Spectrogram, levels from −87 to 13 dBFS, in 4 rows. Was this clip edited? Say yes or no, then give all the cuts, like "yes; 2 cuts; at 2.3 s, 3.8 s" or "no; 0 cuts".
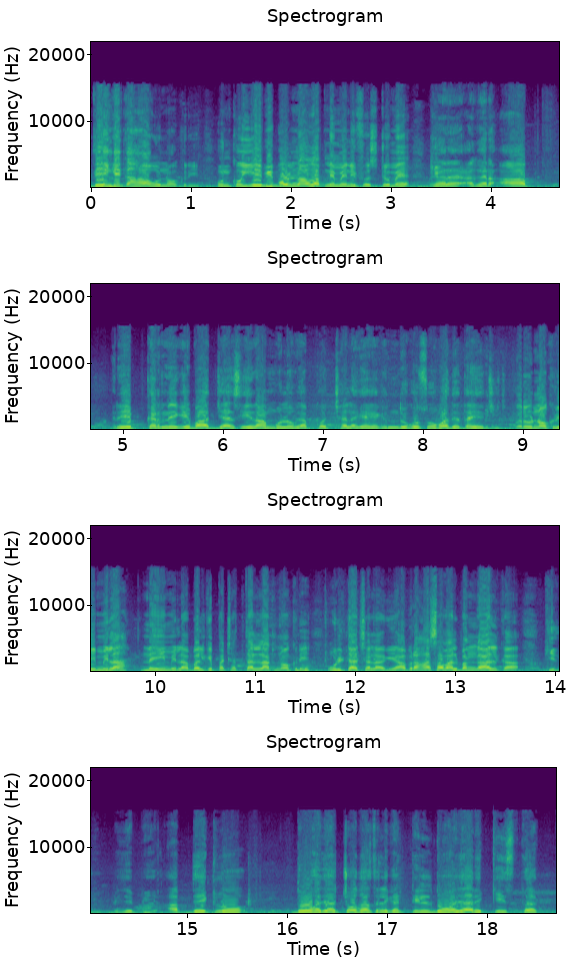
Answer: yes; 3 cuts; at 3.5 s, 8.9 s, 14.3 s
